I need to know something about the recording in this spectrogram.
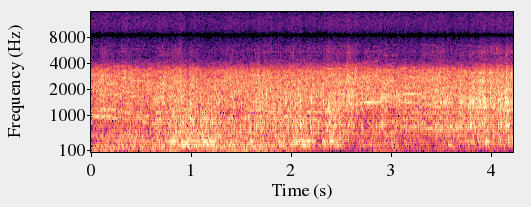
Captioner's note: clattering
